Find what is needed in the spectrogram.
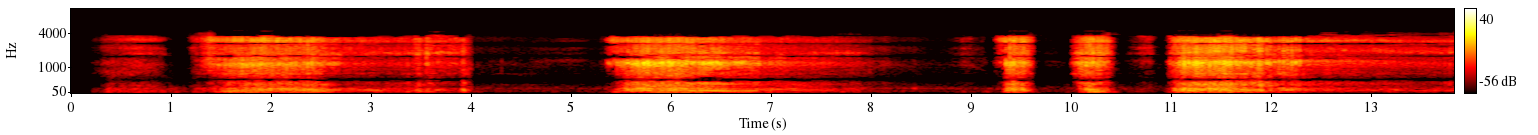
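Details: Person lying on the floor asleep: long, rough, buzzing snores alternating with silent gaps and a few short snorts; snoring.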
